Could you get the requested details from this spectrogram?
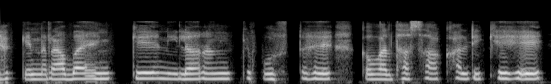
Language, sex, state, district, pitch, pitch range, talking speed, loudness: Hindi, female, Chhattisgarh, Kabirdham, 255 Hz, 250-265 Hz, 140 wpm, -15 LUFS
